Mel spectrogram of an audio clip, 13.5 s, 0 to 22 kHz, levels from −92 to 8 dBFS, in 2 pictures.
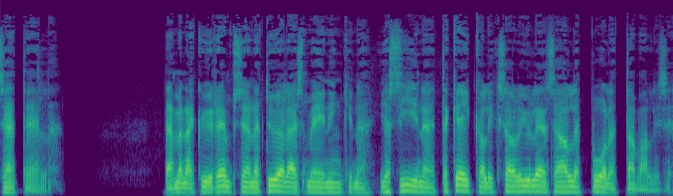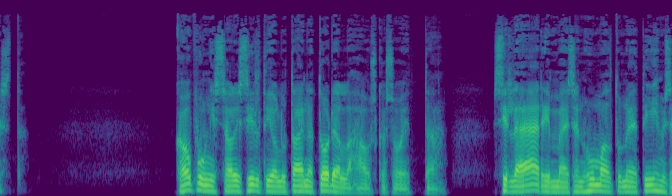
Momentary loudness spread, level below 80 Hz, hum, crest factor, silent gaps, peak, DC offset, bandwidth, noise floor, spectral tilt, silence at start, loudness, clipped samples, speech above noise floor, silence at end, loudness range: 12 LU; -50 dBFS; none; 18 dB; none; 0 dBFS; under 0.1%; 16.5 kHz; -78 dBFS; -6.5 dB/octave; 0 s; -18 LUFS; under 0.1%; 61 dB; 0 s; 4 LU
